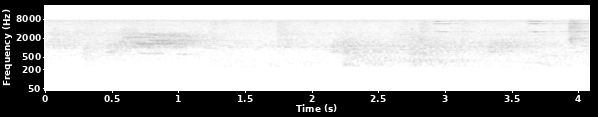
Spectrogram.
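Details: A tame, trained Nias hill myna (Gracula robusta) from Nias, Indonesia, imitates human speech in two hoarse, voice-like phrases about a second apart, followed by a brief sharp note.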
